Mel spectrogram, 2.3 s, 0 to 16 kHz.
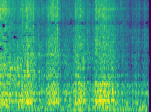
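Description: A KTM SX-E5 electric mini dirt bike riding away on a dirt track, a quiet hiss of motor and tyres that fades as it pulls away.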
